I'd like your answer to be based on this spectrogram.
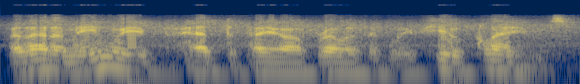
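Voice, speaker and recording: An actor playing a worried, businesslike American insurance manager in a 1950s radio drama, talking in an earnest, explanatory, conversational way. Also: male voice, fairly low pitch, steady tone, fast talker, close to an everyday voice. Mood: earnest, explaining. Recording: dull, slightly noisy 1950s radio recording.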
